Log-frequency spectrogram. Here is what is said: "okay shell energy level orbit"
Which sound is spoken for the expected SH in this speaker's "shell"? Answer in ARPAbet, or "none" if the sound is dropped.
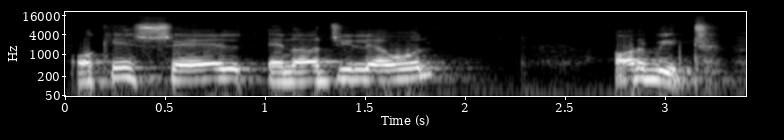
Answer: S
